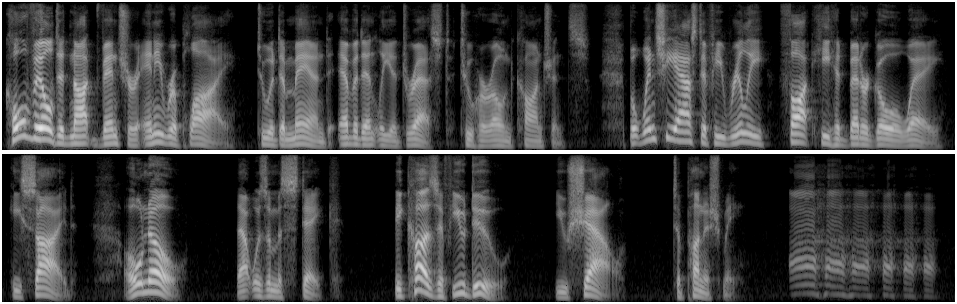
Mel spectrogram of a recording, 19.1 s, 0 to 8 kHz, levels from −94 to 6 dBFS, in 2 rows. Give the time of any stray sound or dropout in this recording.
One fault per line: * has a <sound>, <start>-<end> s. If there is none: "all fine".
* has a laugh, 17.4-18.9 s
